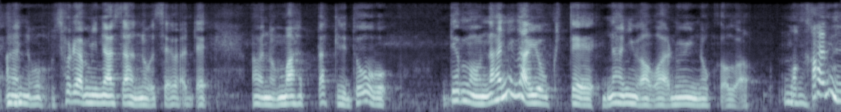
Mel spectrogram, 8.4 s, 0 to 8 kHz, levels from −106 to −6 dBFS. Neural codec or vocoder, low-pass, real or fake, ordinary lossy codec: codec, 24 kHz, 3.1 kbps, DualCodec; 7.2 kHz; fake; none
